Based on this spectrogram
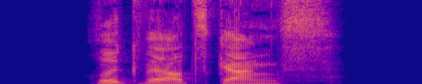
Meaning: genitive singular of Rückwärtsgang
- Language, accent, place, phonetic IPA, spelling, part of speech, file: German, Germany, Berlin, [ˈʁʏkvɛʁt͡sˌɡaŋs], Rückwärtsgangs, noun, De-Rückwärtsgangs.ogg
